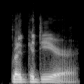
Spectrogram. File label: "brigadier", American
